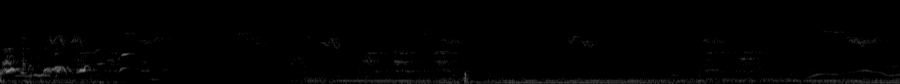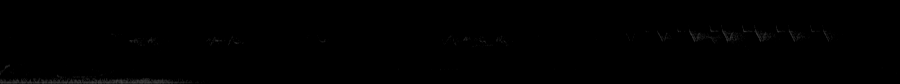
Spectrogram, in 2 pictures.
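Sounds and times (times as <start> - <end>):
low steady hum: 2.9 - 11.4.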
